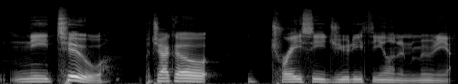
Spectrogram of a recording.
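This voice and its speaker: A man with a fairly low voice and an American accent hosts a casual live question-and-answer stream. He reads questions out, thinks aloud and gives short, conversational picks. Faint music plays behind him. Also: a bit bright, smooth. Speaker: fantasy football livestream host.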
